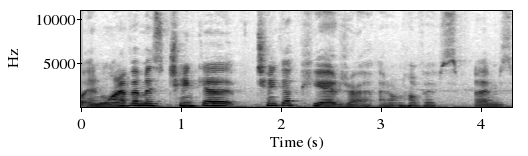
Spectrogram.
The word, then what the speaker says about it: Chanca Piedra: Alright, so there's a couple things I'm going to take after my flush though, and one of them is Cinque Piedra. I don't know if I'm pronouncing it right, but it's spelled CHANCA PIEDRA.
